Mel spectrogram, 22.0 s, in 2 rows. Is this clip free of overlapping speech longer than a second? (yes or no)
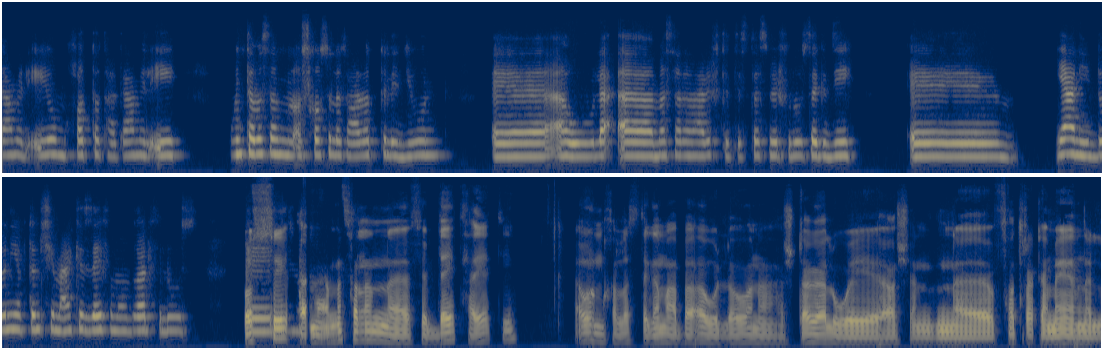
yes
